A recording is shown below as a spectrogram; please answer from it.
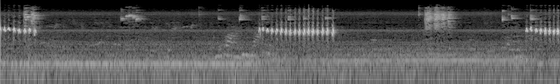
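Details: Sooty-headed bulbul giving its luring call to provoke other bulbuls: three rapid rattling bursts of bright repeated notes, each lasting about a second, separated by silence and short hissy noises.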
